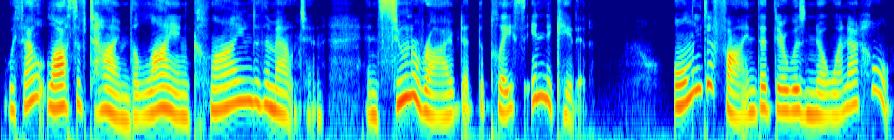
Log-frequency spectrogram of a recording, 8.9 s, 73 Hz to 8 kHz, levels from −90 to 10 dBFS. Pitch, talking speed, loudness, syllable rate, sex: 220 Hz, 175 wpm, -19 LUFS, 5.1 syllables/s, female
